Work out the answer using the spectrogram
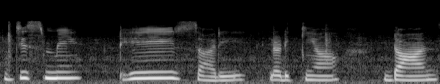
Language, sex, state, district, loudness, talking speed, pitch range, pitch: Hindi, female, Bihar, West Champaran, -14 LUFS, 80 wpm, 200-285 Hz, 220 Hz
